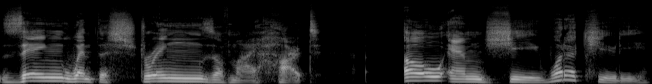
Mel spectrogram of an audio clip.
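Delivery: slow, drawn-out fawning; hammed-up gushing, stretched very slow; mock swooning. Host gushing over the man in the clip, mock swoon.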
